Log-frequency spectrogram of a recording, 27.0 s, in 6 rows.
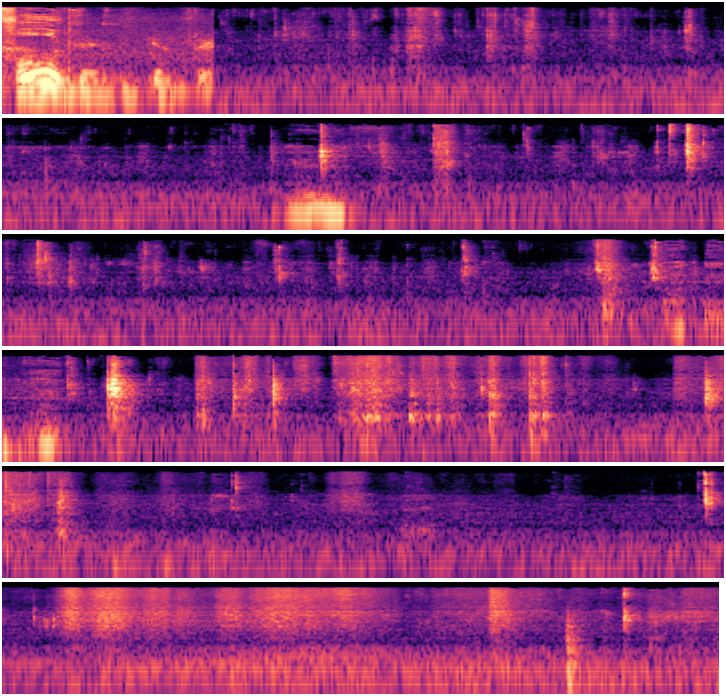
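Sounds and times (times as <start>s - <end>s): low hum-like voice: 0.0s - 1.4s, 6.1s - 7.0s, 13.1s - 14.1s
chewing with wet mouth clicks: 1.3s - 14.6s, 22.4s - 22.6s.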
